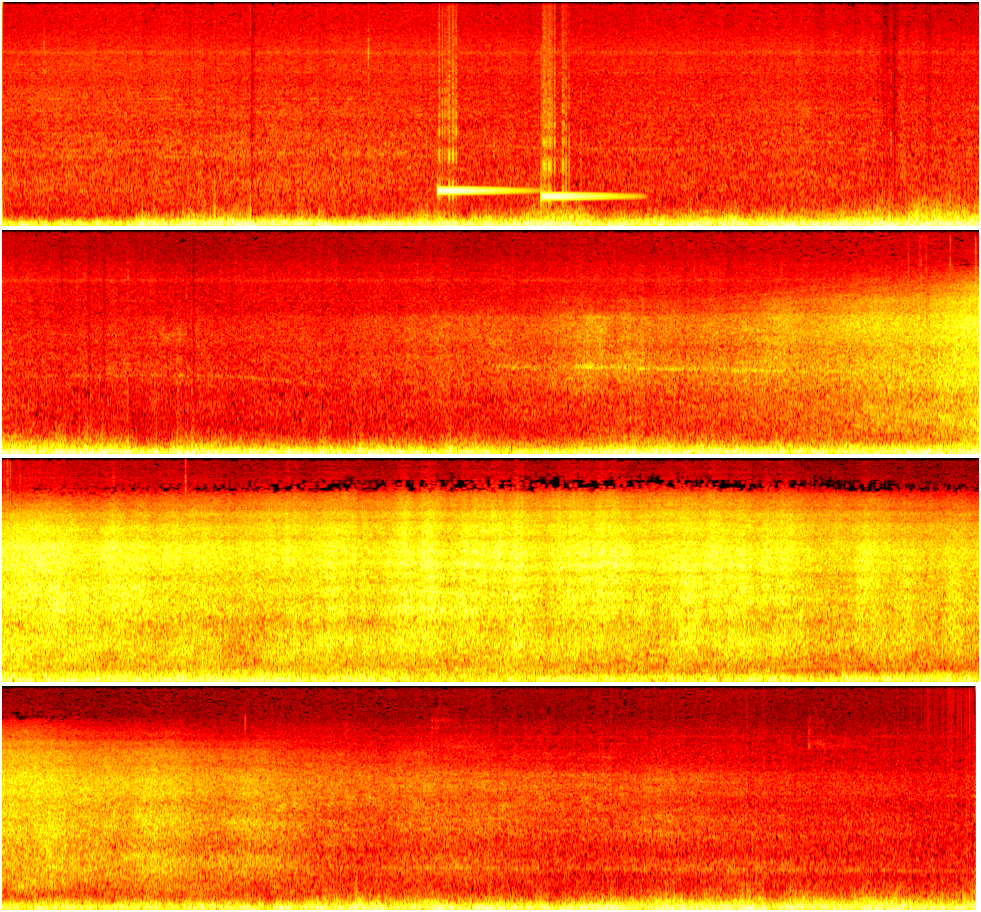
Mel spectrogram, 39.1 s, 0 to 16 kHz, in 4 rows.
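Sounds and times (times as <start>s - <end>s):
wind rumble on microphone: 0.0s - 5.5s, 6.6s - 39.0s
jet airliner engine noise: 8.9s - 39.0s.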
